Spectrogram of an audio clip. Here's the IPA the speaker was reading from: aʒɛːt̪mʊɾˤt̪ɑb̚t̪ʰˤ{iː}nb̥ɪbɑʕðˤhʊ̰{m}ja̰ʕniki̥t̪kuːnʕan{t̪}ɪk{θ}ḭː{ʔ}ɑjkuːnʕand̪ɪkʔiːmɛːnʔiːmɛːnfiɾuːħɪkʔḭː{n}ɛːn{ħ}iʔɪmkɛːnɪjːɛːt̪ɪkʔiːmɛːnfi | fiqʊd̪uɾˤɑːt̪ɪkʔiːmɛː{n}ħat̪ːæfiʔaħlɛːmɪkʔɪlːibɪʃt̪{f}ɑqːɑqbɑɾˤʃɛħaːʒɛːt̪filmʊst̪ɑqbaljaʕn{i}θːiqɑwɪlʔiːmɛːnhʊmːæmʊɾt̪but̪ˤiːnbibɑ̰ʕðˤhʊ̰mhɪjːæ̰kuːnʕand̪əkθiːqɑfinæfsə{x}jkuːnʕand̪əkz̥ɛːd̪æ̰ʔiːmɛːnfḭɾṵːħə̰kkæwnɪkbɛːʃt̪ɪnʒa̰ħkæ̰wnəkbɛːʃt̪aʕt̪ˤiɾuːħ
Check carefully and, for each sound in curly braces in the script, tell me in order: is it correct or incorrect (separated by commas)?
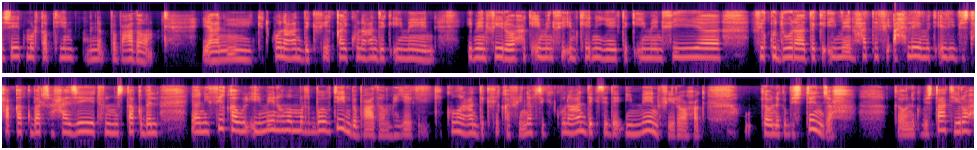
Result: correct, correct, incorrect, correct, incorrect, incorrect, incorrect, correct, incorrect, correct, incorrect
